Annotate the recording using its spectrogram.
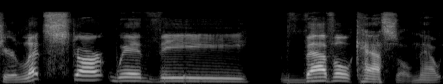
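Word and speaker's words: Wawel: Let's start with the Vavl Castle. Now, even though this is spelled W A Wel, it's actually uh Vavl.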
